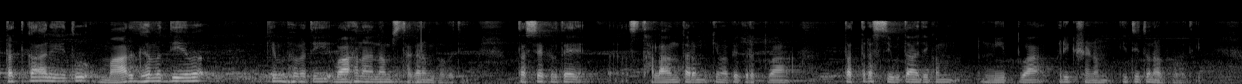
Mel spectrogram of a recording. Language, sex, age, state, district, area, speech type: Sanskrit, male, 30-45, Karnataka, Bangalore Urban, urban, spontaneous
